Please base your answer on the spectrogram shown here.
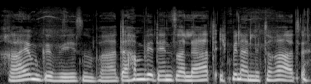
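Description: A woman hosting a literary interview, speaking in a measured, articulate and thoughtful way. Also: medium pitch, a little mellow. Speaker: interviewer, host.

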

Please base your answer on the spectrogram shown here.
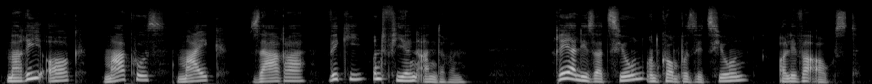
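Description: A woman's voice: deep voice, darkish tone, no echo, studio quality. A woman with a standard German accent reading a scripted announcement as a radio presenter.

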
